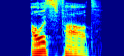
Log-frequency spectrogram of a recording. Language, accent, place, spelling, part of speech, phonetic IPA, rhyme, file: German, Germany, Berlin, Ausfahrt, noun, [ˈaʊ̯sˌfaːɐ̯t], -aʊ̯sfaːɐ̯t, De-Ausfahrt.ogg
- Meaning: exit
